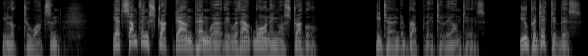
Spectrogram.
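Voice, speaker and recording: A man's voice: rumbling low, sing-song, moderate pace, no echo, studio quality. A man reading scripted mystery fiction as a dramatic audiobook narrator.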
